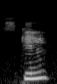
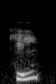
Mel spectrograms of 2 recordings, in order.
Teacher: Skill, no aspiration. Kill, aspiration is available for ka.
